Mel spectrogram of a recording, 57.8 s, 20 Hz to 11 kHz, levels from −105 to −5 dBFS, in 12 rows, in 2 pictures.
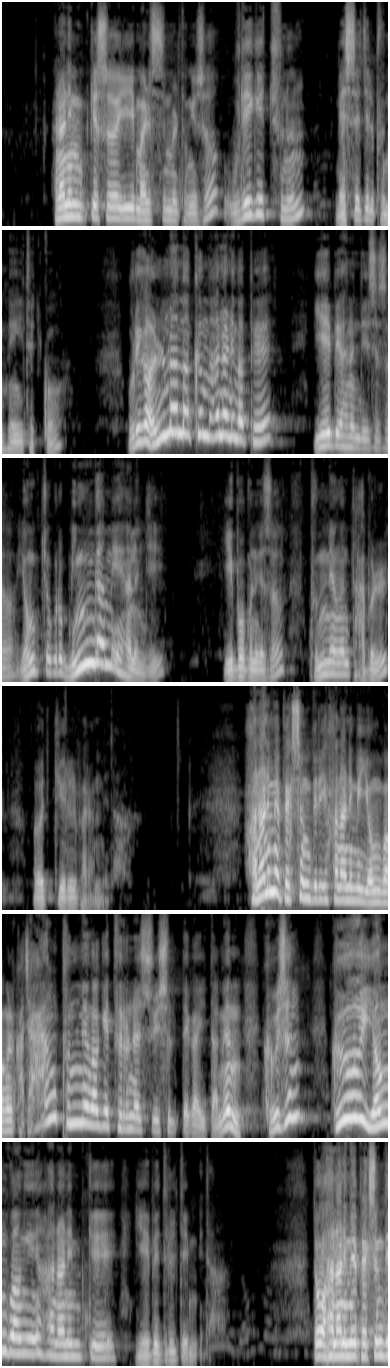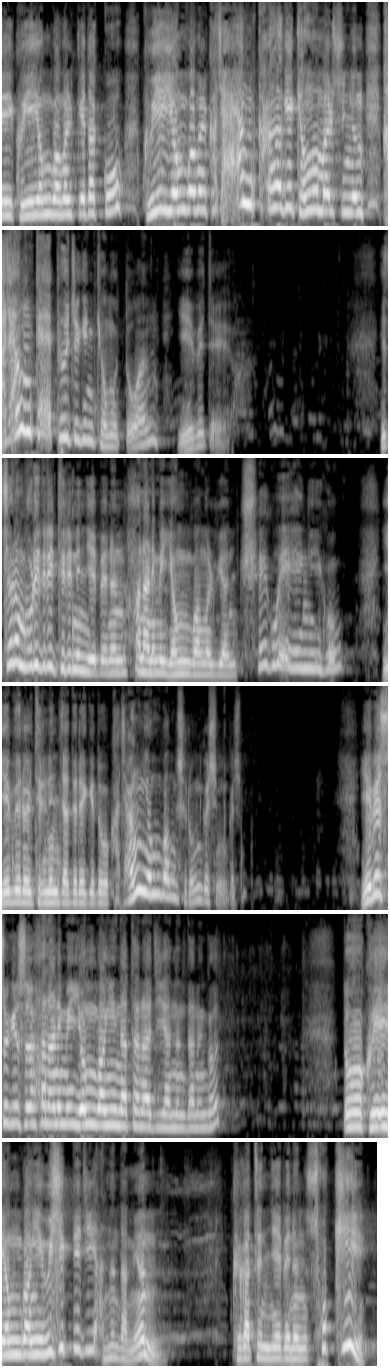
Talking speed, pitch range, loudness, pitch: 280 characters per minute, 155-260 Hz, -24 LUFS, 205 Hz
